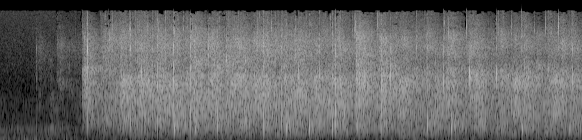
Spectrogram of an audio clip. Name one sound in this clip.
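A hammered zither is struck in quick, even beats.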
